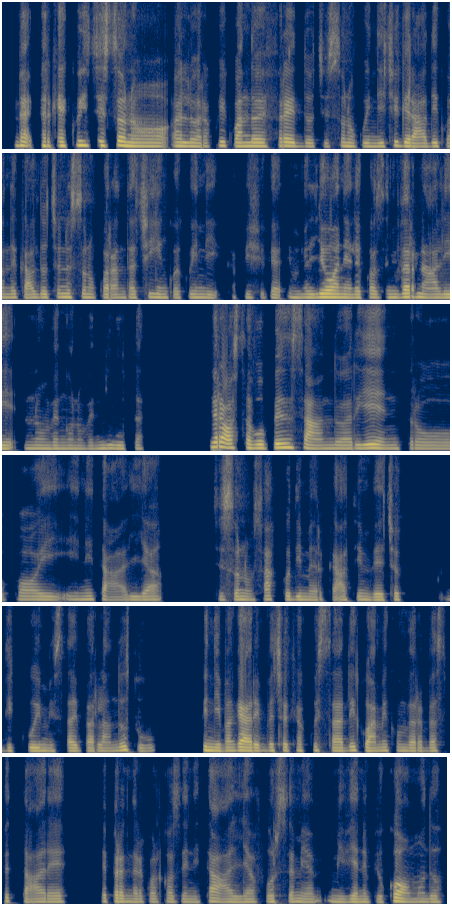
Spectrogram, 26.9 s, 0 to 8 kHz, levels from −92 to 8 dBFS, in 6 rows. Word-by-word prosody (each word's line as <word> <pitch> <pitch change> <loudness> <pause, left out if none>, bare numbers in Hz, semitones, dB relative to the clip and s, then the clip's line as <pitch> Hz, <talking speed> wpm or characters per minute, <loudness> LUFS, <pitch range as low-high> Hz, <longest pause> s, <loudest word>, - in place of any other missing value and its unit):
Beh, 215 0 +5
perché 205 -1 +3
qui 230 -1 +7
ci 220 - +2
sono 185 -4 +5
allora 185 -3 +2
qui 205 +4 -1
quando 190 -1 +3
è 185 0 +6
freddo 180 -3 +2
ci 170 - -14
sono 185 +1 -2
15 175 +4 -2
gradi, 180 -2 +2
quando 175 -1 -6
è - - -3
caldo 170 +1 -2
ce 190 +3 -8
ne 185 -1 +3
sono 180 -1 -4
45, 165 +1 -4
quindi 170 -1 -4
capisci 165 -1 -15
che 165 -1 -6
il 175 - -8
maglione 175 +1 +6
e - - -2
le 170 0 -1
cose 175 0 -6
invernali 170 -2 +1
non 170 -1 -4
vengono 160 -1 -6
vendute. 165 +1 -5 0.6
Però 245 -3 +7
stavo 195 -2 +3
pensando, 185 -6 +4
al 170 0 -2
rientro 170 -3 0
poi 165 0 -6
in 170 0 -7
Italia, 160 - -5 0.5
ci 165 - -12
sono 165 0 -3
un 155 - -10
sacco 175 +1 -6
di 165 +1 -3
mercati 160 +1 -7
invece 155 +1 -3 0.4
di 155 -2 -10
cui 155 -1 +2
mi 155 -1 -3
stai 155 0 -3
parlando 155 +4 -1
tu, 150 -3 -11 0.4
quindi 170 -4 +4
magari, 165 0 +5
invece 165 +1 -2
che 165 - -14
acquistarli 160 0 -2
qua, 155 -3 +1
mi 165 +1 -3
converrebbe 155 -2 -5
aspettare 155 -1 -5 0.3
e 170 - -6
prendere 155 -2 -1
qualcosa 155 +1 -8
in 145 -1 -6
Italia, 150 -1 -3
forse 160 +1 -6
mi 160 - -2
è 145 - -6
mi 155 -6 -6
viene 150 0 -2
più 150 +1 -10
comodo. 155 -3 +2
170 Hz, 170 wpm, -23 LUFS, 160-180 Hz, 0.6 s, qui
